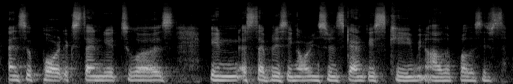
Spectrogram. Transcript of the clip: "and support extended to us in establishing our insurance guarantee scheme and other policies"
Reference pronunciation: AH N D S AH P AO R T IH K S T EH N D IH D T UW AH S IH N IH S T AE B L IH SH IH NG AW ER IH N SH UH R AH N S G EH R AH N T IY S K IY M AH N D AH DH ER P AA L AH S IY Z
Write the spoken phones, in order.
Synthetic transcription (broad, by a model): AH N S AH P AO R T IH K S T EH N D IH D T UW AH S IH N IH S T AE B L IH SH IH NG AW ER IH N S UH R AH N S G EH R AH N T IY S K IY M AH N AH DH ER P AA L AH S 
